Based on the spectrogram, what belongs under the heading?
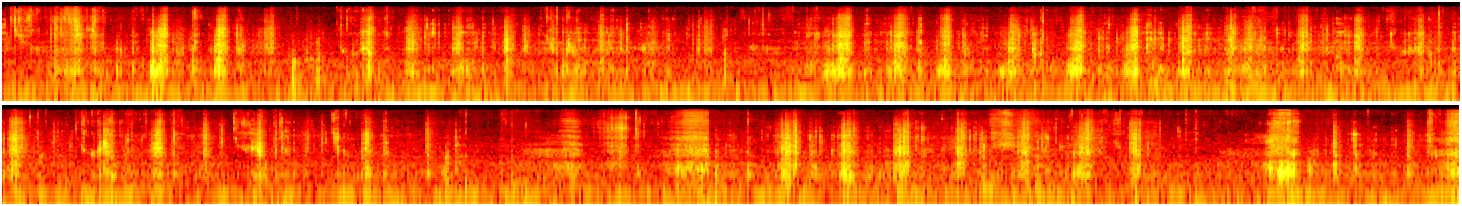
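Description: Crisp, wet crunching and chewing of cucumber kimchi, a long run of quick sharp crunches. A louder burst near the end as a mouthful of spicy cold noodles goes in.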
